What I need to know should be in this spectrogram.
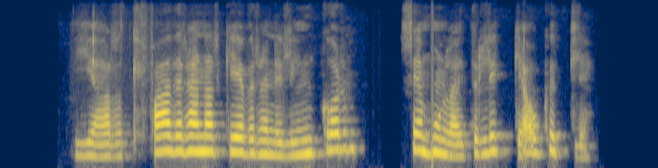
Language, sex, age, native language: Icelandic, female, 40-49, Icelandic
